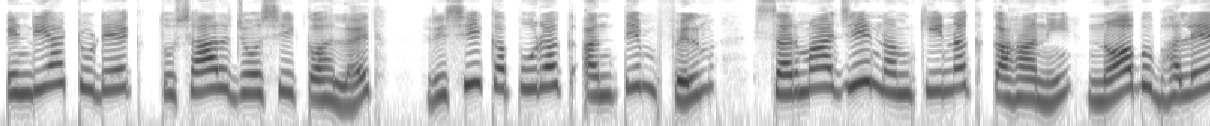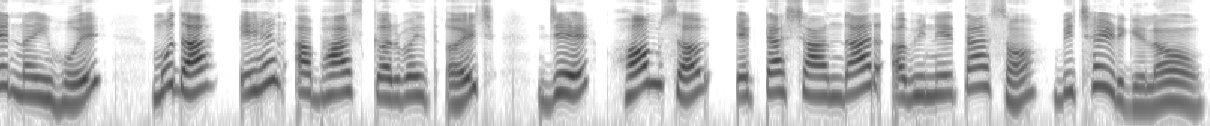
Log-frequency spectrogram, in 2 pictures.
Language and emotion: Maithili, neutral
